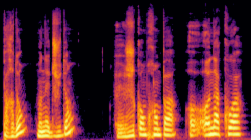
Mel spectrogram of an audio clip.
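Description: A reader voicing a cool-headed male soldier who leads his squad with calm, insolent composure, in an audiobook. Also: mid-range voice, unhurried, no echo, clean studio sound. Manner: unflappable, calmly insolent. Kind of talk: audiobook character voice.

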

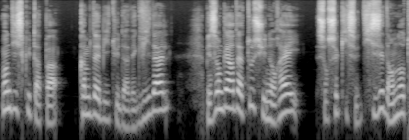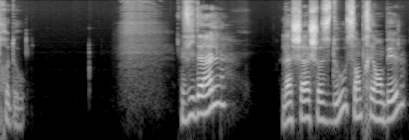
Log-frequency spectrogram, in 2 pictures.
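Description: Slow, mellow storyteller reading a war tale. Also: medium pitch, big pitch swings, no echo, studio quality. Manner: slow and deliberate, slangy. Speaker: audiobook narrator. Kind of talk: first-person war story narration.

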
